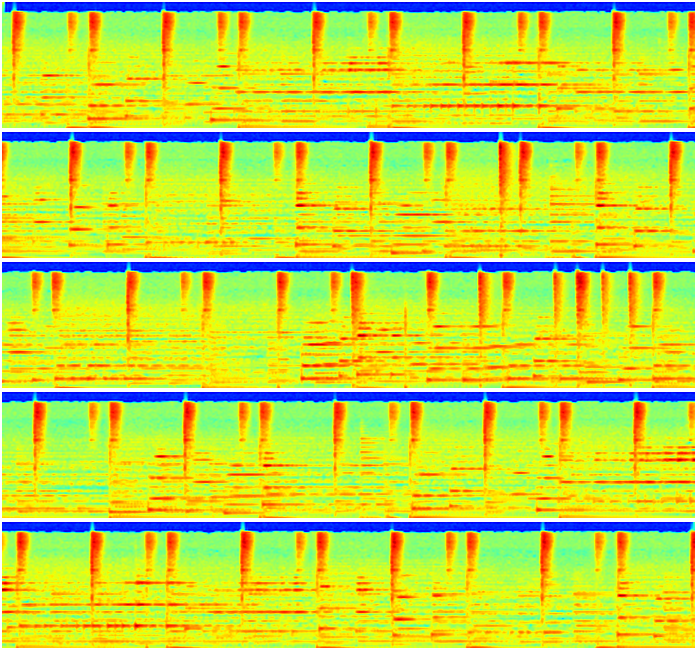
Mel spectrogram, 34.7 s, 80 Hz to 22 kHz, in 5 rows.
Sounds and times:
Music: 0.0s - 34.6s.

